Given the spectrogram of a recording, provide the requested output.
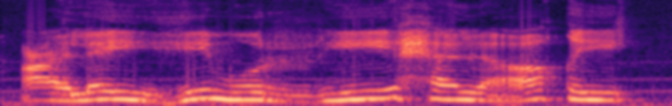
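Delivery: slow recitation, "علیہم" from mid-throat; correct throat ayn. Shown as a demonstration. Teacher modelling the right reading, "علیہم" slow with ayn. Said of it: "آپ اس کو پڑھیں گے".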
